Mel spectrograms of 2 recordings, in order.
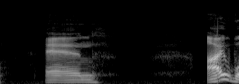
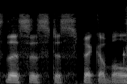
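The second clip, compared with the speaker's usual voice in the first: put-on Transylvanian accent; 6 semitones lower, 9 dB quieter than usual. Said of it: "he says".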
